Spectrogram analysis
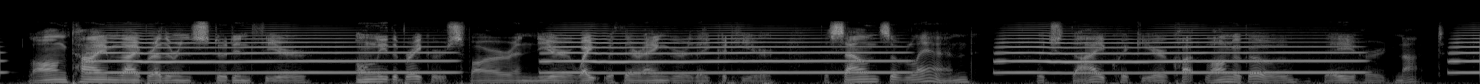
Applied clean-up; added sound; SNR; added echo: none; Trumpet; -3 dB; none.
